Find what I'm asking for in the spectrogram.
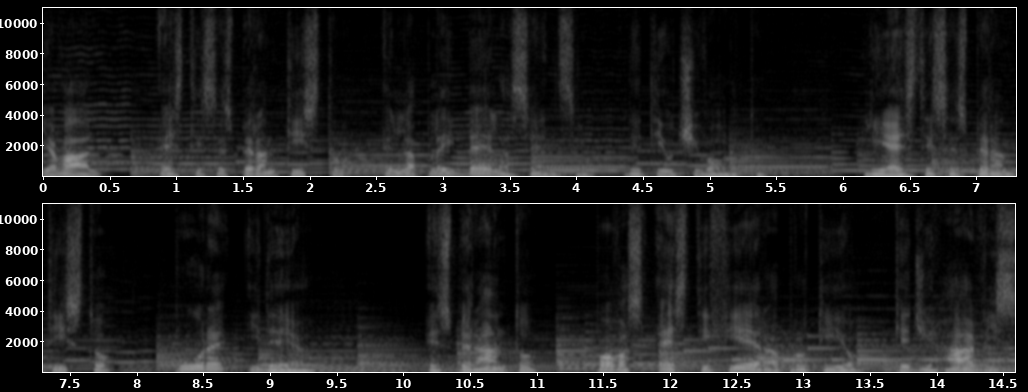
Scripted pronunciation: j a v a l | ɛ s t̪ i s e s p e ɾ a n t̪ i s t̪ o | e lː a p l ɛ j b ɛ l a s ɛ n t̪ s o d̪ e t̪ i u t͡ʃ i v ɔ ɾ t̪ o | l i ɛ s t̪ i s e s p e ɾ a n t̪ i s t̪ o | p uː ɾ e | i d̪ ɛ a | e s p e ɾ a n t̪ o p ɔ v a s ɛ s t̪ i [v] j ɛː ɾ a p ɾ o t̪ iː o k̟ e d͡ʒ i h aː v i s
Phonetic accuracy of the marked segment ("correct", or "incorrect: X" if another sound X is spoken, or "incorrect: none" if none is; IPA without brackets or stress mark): incorrect: f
